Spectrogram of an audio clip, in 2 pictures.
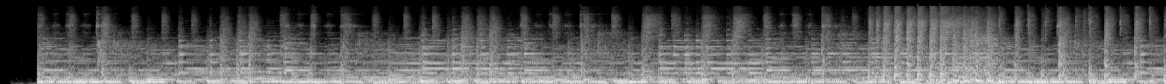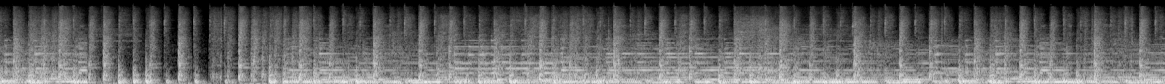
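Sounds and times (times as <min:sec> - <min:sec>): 
instrumental music: 0:00.4 - 0:23.3.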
